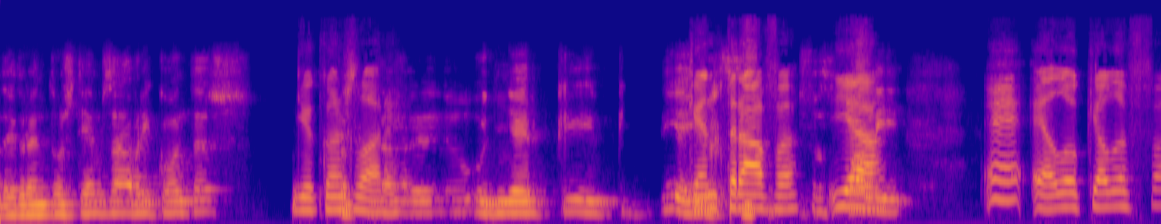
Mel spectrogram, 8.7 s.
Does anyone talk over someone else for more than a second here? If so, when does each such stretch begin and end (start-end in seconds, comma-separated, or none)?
5.1-6.7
